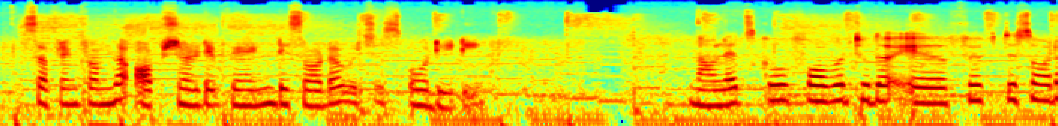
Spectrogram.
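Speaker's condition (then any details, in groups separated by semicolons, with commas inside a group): No condition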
